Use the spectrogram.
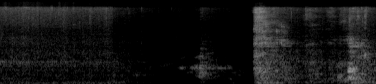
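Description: Diced onion and potato fry in oil in a pan for Mirchi Batata Thecha, a soft crackling sizzle that fades, pauses briefly, then returns louder and more intense.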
